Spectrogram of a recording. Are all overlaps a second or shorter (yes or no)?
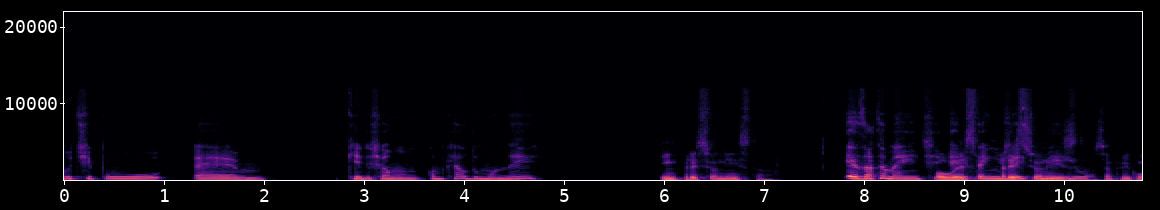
no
